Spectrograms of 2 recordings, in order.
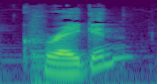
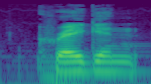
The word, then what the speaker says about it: Kragen: As for me, you can find me on Twitter at Bradley Cragen. Cragen is spelled K-R-A-G-E-N.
